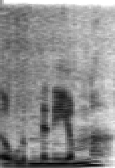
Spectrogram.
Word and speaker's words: aluminium: It physically hurts us the way they pronounce the UK pronounces it aluminium.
